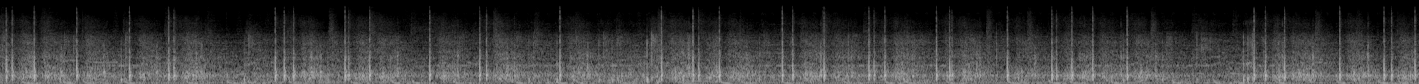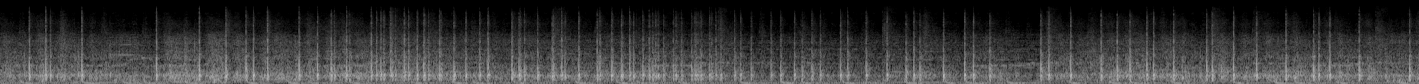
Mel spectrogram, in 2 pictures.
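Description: Fireworks display: aerial shells banging and crackling in quick succession throughout, with music playing alongside.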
